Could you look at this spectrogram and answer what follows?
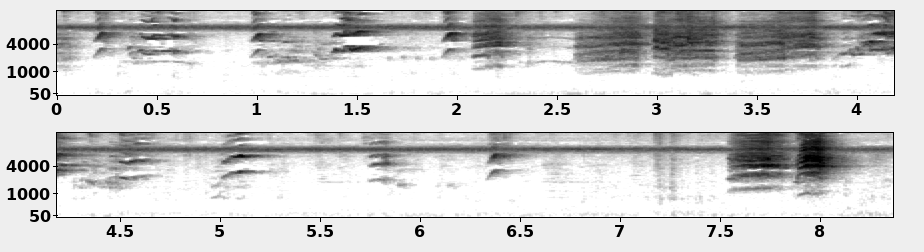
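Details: Busy, uneven chatter of lorikeets at a lorikeet cafe, quick squeaks and raspy screeches tumbling several times a second, ending with a louder shrill burst; a thin high whine runs throughout.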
